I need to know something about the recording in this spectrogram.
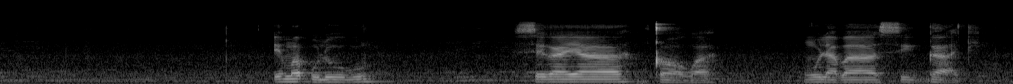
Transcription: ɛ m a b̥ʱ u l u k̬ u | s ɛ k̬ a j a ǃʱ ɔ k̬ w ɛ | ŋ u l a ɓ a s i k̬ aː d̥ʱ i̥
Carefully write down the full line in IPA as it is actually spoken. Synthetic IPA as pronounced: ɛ m a b̥ʱ u l u k̬ u | s ɛ k̬ a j a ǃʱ ɔ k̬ w a | ŋ u l a ɓ a s i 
